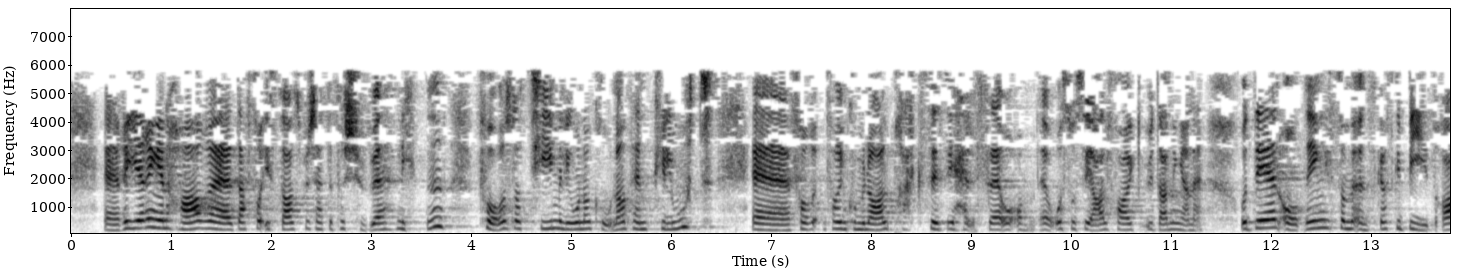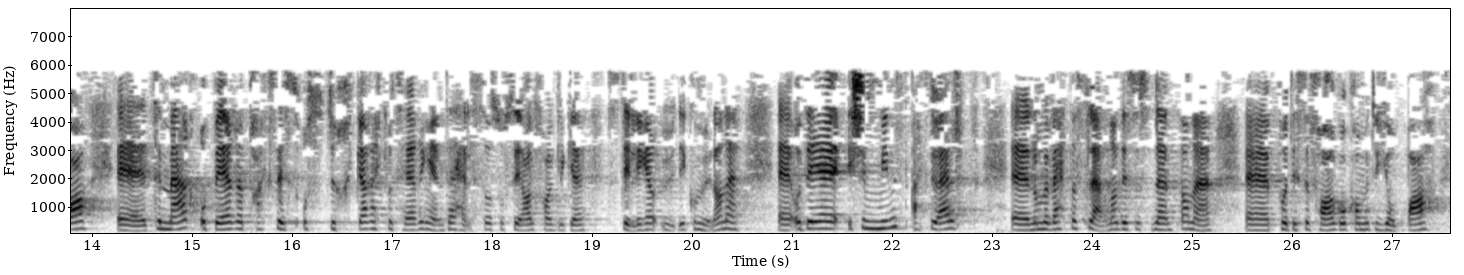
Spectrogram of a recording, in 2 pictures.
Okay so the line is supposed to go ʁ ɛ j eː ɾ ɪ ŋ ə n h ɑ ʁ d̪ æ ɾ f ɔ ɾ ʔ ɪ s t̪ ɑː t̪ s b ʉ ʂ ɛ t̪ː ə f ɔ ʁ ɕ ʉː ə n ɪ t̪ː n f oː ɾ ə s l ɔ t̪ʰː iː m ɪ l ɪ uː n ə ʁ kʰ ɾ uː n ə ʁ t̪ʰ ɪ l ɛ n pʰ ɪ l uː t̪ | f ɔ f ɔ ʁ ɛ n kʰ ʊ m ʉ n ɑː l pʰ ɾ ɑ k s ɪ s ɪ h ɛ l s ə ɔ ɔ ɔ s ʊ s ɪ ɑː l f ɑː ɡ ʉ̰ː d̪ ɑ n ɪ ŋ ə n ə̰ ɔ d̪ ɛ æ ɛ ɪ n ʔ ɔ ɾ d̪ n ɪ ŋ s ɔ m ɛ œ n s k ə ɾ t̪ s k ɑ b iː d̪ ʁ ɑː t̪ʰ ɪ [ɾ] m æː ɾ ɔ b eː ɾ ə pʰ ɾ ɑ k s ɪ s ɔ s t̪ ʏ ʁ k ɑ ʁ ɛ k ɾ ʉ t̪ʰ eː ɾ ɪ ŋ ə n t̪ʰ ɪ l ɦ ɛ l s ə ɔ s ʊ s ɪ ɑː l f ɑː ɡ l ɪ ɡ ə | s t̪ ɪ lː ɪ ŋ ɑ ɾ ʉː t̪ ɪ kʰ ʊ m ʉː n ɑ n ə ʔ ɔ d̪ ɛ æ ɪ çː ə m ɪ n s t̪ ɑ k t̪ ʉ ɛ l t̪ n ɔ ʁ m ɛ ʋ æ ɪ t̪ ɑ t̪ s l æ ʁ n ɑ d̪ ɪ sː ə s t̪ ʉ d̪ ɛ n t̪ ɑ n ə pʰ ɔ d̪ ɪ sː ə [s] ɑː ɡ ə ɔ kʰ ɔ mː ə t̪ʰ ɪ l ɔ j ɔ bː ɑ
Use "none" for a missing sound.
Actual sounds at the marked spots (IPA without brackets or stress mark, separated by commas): l, f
